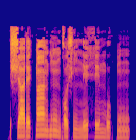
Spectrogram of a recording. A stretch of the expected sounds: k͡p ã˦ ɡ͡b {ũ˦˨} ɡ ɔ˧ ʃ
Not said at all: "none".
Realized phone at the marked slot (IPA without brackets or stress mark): ũ˦˨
